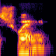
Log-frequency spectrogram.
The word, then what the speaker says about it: Shui: you ms i'm sorry is it shui yes you pronounce it very well it's and you can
